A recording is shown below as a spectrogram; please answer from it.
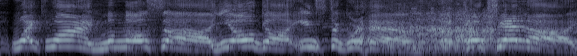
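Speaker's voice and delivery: high, loud, drawn-out mock-girl cries; American girls impression. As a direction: squeal each word slowly like a party girl. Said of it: "American girls are like".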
